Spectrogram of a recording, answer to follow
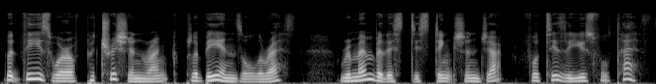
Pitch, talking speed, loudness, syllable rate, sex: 165 Hz, 175 wpm, -19 LUFS, 5.1 syllables/s, female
